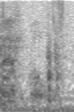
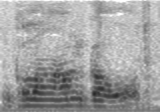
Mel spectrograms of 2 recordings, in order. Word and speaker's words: Glomgold: It's Flintheart Glomgold. Glom gold. No, you have to put the Mick in there. It's just not written. It's Flintheart pronounced. Glomgold. It's pronounced, but not written.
